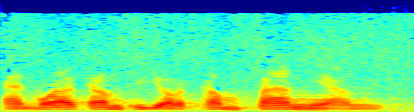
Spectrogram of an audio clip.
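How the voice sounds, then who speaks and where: A man's voice: fairly low pitch, moderate pace, dark tone, natural voice. An actor playing a cruel, haughty male tyrant emperor in a 1930s radio serial, commanding and menacing, on a muffled old recording with hiss.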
